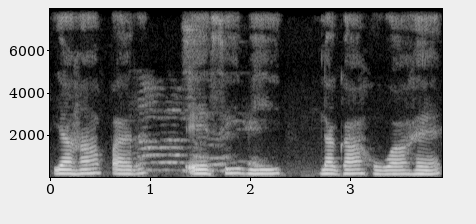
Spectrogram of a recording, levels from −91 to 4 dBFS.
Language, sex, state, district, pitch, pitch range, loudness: Hindi, female, Haryana, Charkhi Dadri, 185 Hz, 180-195 Hz, -17 LUFS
